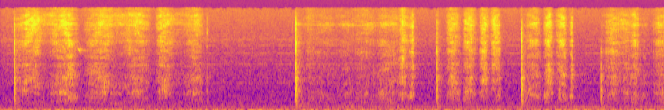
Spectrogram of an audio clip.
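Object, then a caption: Cardboard paint-set box lid scratched with a brush handle. The end of an orange paintbrush scratches patterns across the lid of a flat, printed cardboard paint-set box. Quiet bursts of dry, rasping scrapes with a bright hiss come and go over a steady low hum, punctuated by a few sharp little ticks.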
